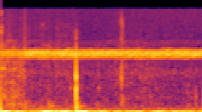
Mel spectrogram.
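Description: A steady, high-pitched animal chorus running as one unbroken shrill tone, with a single sharp click a little under a second in.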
